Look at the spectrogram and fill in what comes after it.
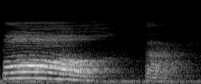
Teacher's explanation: então pó é a sílaba tônica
